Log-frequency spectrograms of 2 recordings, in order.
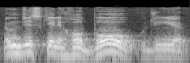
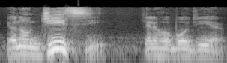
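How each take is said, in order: First: The stress is on "roubou". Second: The stress is on "disse".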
